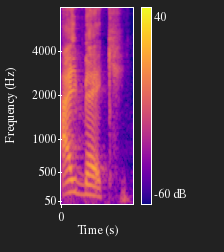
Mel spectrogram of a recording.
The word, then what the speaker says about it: iMac: Uma das caixas que ele está carregando é de um iMac. I tem a mesma pronúncia de eye, que é olho em inglês.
